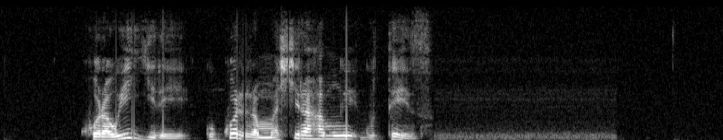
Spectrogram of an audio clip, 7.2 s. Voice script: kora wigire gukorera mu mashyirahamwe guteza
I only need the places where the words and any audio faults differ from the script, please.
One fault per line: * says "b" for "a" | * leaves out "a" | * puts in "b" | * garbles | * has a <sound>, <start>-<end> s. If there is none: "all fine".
all fine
